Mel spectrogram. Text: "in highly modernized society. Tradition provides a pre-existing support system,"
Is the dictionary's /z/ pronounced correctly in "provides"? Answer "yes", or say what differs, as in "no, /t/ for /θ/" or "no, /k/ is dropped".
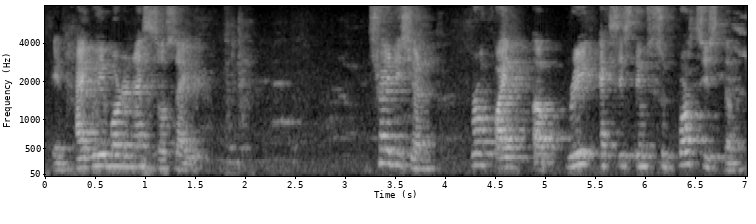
no, /z/ is dropped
